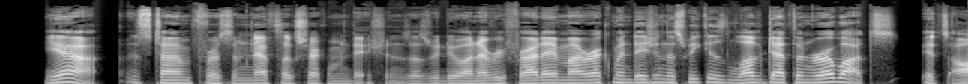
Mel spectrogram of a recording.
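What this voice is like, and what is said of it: Usual voice. Nothing is said of it.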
